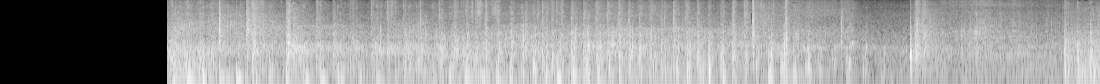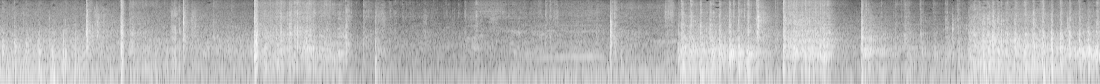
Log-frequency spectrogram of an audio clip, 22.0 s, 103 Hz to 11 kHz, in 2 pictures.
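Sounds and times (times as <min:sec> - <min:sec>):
skateboard clacks: 0:01.7 - 0:22.0
skateboard wheels rolling on pavement: 0:01.7 - 0:22.0.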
